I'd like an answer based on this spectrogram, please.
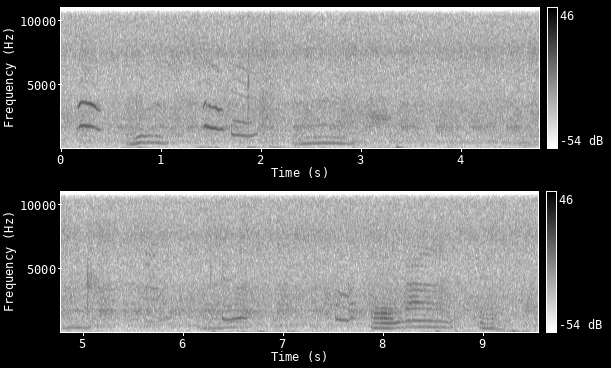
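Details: Cat mother caring for four kittens only four days old; repeated high, thin, arching mews, some rising then falling, come in quick bursts throughout, over a constant low rumble.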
